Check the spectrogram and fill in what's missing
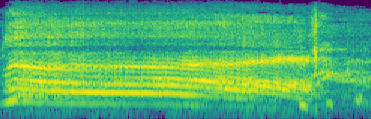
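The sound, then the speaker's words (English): A person voices a loud, sustained battle roar imitating a half-orc ranger, holding a strained, raspy tone for about two seconds as the pitch slowly sinks before it breaks off. “I just want to hear the chilling roar of a half-orc ranger.”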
